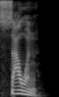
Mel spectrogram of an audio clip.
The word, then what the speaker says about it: Samhain: In Gaelic, the research I've done, it's Samhain. It's like Sowin. – Yeah. – That's how you would pronounce it.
